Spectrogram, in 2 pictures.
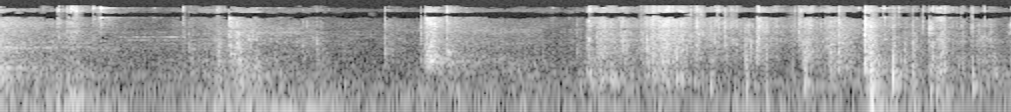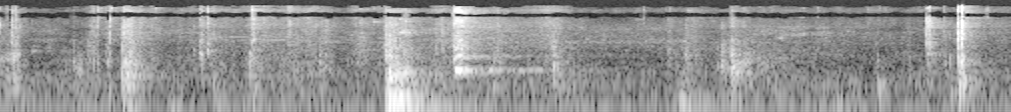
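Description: Keys with plush keychains rattling in a door lever lock as it is unlocked and the door opened, followed by scattered knocks and rustles of handling. A dull thump about seven seconds in is the loudest sound, and a wall light switch clicks near the end.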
